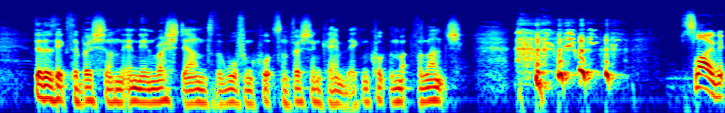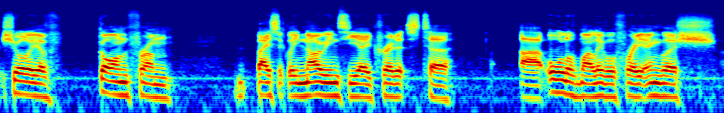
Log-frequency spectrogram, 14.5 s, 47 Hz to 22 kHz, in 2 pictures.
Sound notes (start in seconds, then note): 5.1 laughs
